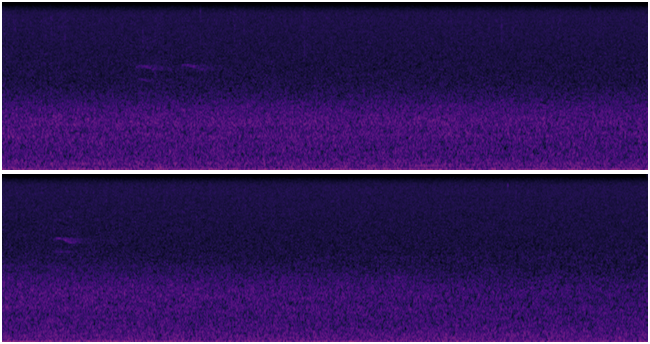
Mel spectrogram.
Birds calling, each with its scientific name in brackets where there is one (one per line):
Blue Jay (Cyanocitta cristata)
